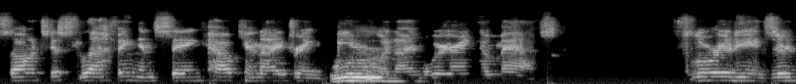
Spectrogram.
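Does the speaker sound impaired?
Yes: cerebral palsy, through a speech-generating device; speaks through communication app on iPad, types on keyboard with nose.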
